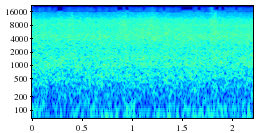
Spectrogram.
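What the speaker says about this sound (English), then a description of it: "There are a couple of wee streams here." Small streams run in the Cairngorms on a winter night, making a steady, even hiss of flowing water that stays constant throughout with no other sounds.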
